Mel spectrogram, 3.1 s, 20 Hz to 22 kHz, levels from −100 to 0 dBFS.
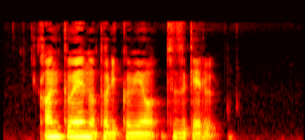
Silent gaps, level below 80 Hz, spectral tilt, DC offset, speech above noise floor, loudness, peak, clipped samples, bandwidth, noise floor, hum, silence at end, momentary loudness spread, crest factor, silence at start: none; -56 dBFS; -7 dB/octave; under 0.1%; 57 dB; -20 LUFS; -2 dBFS; under 0.1%; 11.5 kHz; -75 dBFS; none; 0.95 s; 13 LU; 18 dB; 0.4 s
